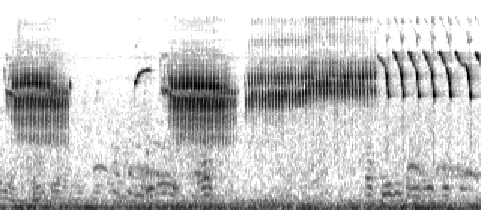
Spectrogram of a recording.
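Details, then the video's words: Belgian canary song meant for training young canaries: two long high buzzy warbles separated by pauses, a steady fast trill, then a series of sharp descending whistled notes repeated about twice per second. "SINGING TO TEACH BELGIAN CANARY"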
